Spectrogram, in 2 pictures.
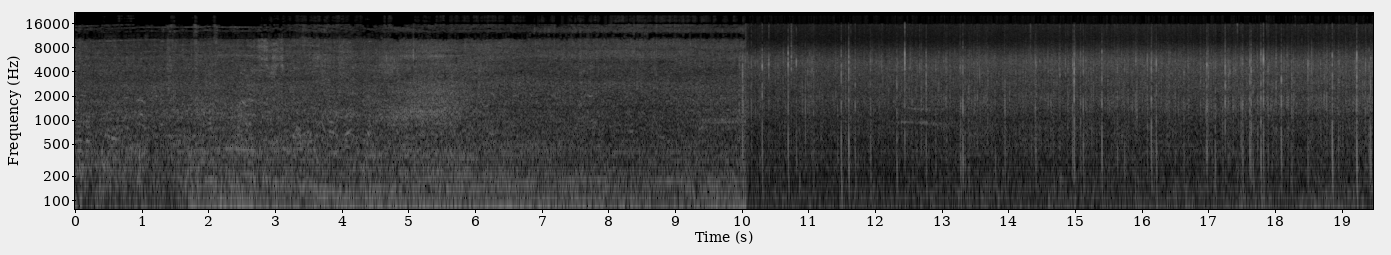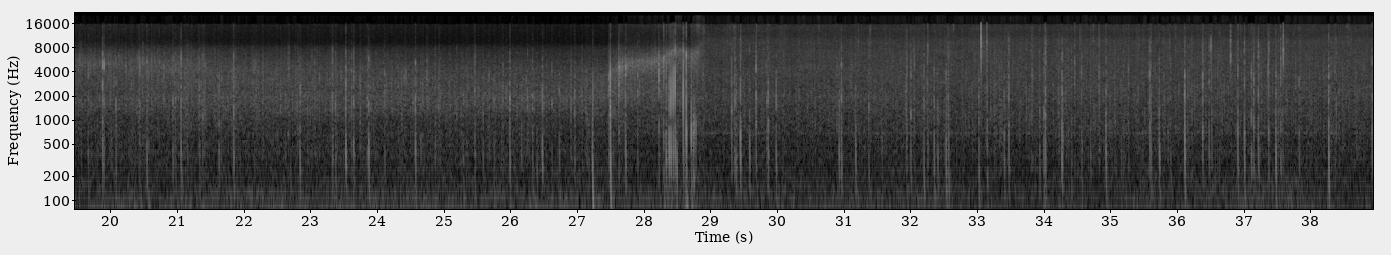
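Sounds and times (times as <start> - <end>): low rumble: 0.0 - 10.1
brief rush of rain: 0.0 - 38.9
rain pattering on hard surfaces: 0.0 - 38.9.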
